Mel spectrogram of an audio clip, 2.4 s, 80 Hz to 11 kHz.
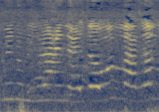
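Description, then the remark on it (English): A young girl crying in wavering, high-pitched wails that rise and fall continuously as her 10-year-old brother sits in the back of an Israeli police car, moderately loud over a busy, noisy background. “This is the sound of a young girl crying as her brother, 10 years old, sits in the back of an Israeli squad car.”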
